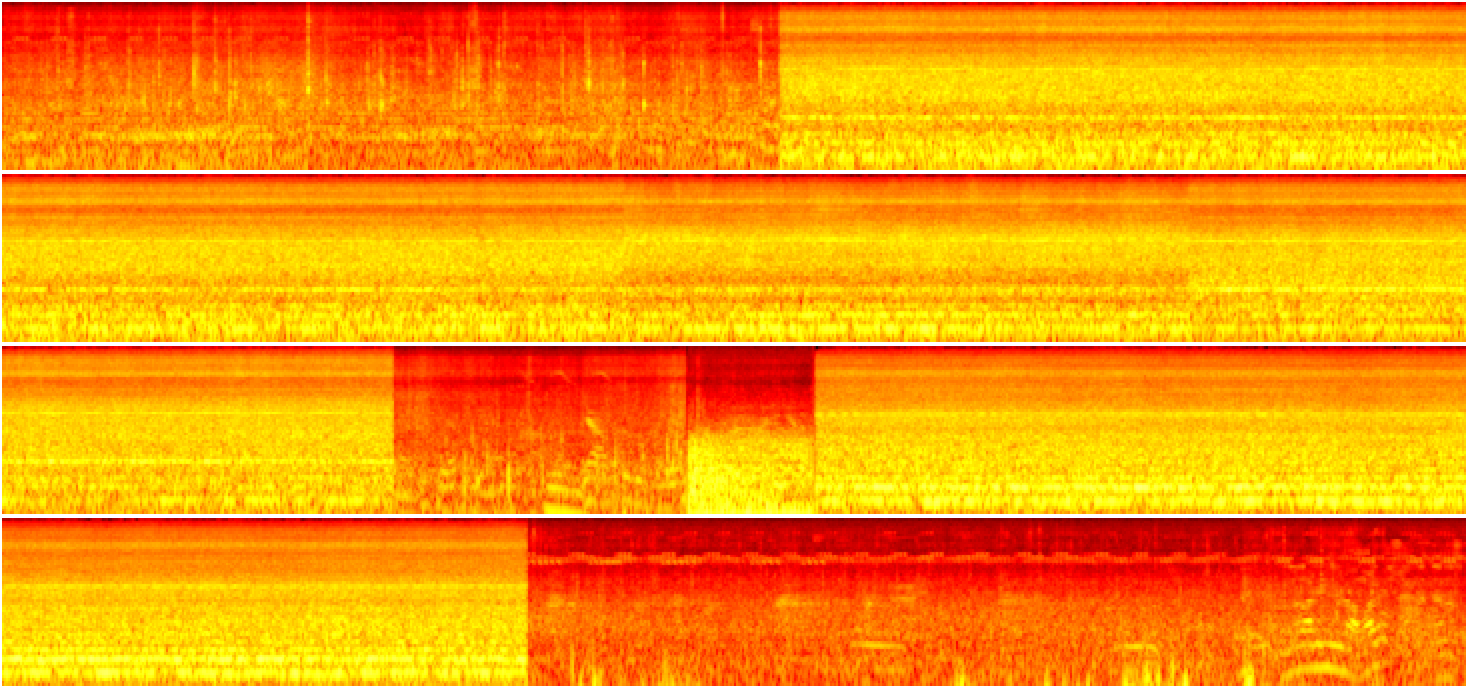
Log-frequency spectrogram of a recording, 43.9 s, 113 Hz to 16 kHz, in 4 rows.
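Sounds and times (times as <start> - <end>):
turboprop engines droning: 5.8 - 24.9, 27.0 - 36.9
short low rumble: 27.1 - 28.1.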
